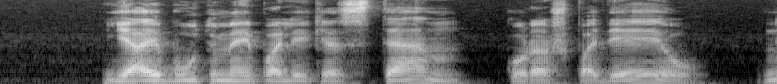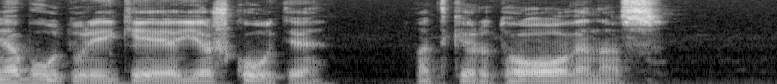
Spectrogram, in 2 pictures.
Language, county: Lithuanian, Kaunas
